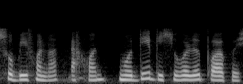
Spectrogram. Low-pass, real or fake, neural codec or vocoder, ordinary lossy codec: 5.4 kHz; fake; codec, 16 kHz, 0.5 kbps, FunCodec, trained on Chinese and English, 25 frames a second; none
